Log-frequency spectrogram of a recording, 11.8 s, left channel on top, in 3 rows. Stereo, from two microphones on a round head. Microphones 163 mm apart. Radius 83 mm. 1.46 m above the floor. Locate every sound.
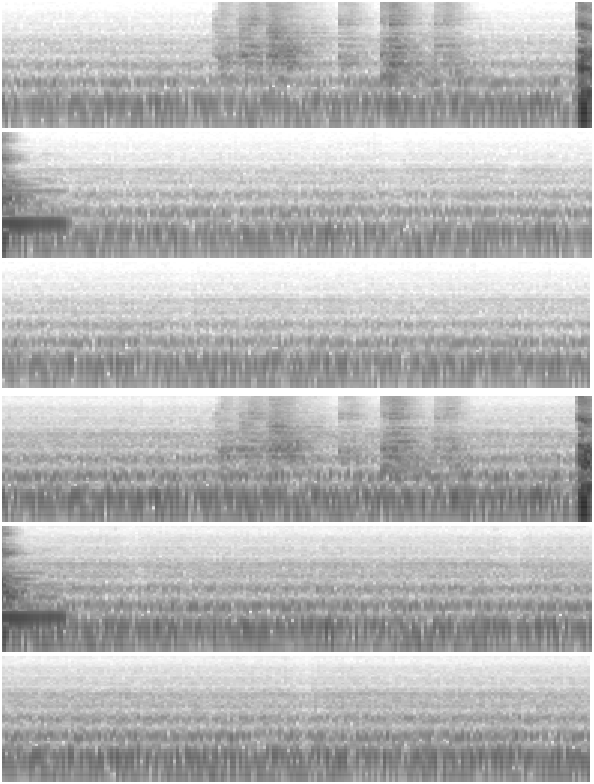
1.4 s dishes clattering: 40° left (ahead or behind), 2.5 m
3.8 s a clunk: centre (ahead or behind), 3 m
